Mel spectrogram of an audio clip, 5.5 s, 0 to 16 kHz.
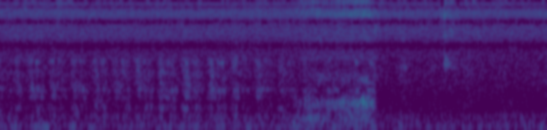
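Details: Rapid, shallow, irregular panting at roughly 230 a minute, typical of a dog, with faint room noise; a German Shepherd puppy that can't sleep beside a snoring Pug.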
